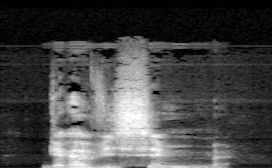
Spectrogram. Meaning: plural of gravissime
- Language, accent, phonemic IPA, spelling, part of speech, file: French, Canada, /ɡʁa.vi.sim/, gravissimes, adjective, LL-Q150 (fra)-gravissimes.wav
